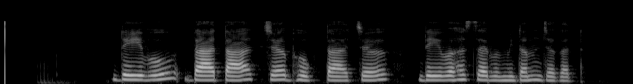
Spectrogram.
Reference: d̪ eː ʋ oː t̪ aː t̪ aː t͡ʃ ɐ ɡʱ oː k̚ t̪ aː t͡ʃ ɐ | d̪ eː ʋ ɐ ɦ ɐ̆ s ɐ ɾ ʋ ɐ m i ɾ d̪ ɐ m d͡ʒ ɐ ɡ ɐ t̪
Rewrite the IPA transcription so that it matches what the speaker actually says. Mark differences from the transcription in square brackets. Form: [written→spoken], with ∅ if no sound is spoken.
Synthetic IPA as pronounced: d̪ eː ʋ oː [t̪→d̪] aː t̪ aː t͡ʃ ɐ [ɡʱ→bʱ] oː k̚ t̪ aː t͡ʃ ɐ | d̪ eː ʋ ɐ ɦ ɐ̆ s ɐ ɾ ʋ ɐ m i [ɾ→∅] d̪ ɐ m d͡ʒ ɐ ɡ ɐ t̪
